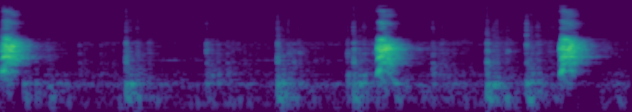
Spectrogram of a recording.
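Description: A dog barking: three loud, sharp barks, one at the start, one about four seconds in and one near the end, with fainter short sounds between them.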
